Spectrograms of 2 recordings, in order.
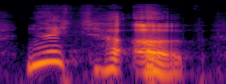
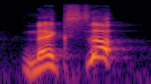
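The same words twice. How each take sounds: First: Said in the usual way. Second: Higher, louder call that cracks; cracking announcer call. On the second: Real, not acted. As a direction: let the voice break on Next up. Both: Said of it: "I almost cracked myself".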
